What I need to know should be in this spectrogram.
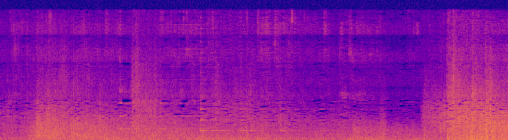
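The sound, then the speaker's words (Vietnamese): Thunder from lightning strikes rolls as a sustained, deep rumble that fills the whole stretch, holding fairly steady before swelling into a louder, harsher burst near the end. “Trên bầu trời bỗng nhiên giáng xuống mấy tia sét đình tài nhức óc.”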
